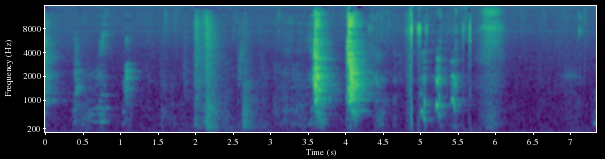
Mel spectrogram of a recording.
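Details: Boston Terrier, female, barking at her own reflection in a mirror as if at another dog she wants to play with; short sharp barks and yips in irregular bursts, loudest around the middle, with quieter snuffles between.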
